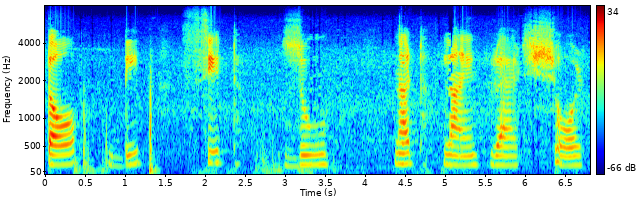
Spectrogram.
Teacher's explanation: blade of the tongue touch the alveolar ridge or teeth ridge behind the top front teeth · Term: alveolar sound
